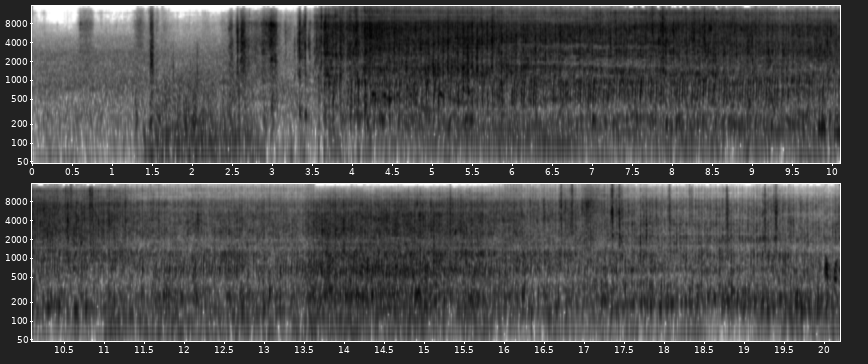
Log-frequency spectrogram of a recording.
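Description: Bow-mounted Minn Kota electric trolling motor running steadily and moving the boat through the water. It comes up to speed about a second and a half in, with a few knocks against the boat just after.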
